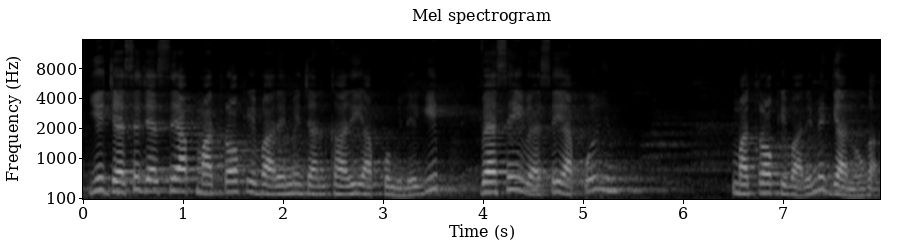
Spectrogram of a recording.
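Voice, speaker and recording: A woman teaching a primary school Hindi lesson, patiently spelling words out letter by letter. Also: a little high. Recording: echoey room with long reverb.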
